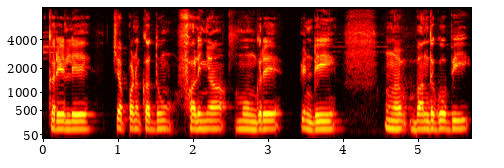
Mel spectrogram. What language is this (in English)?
Punjabi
